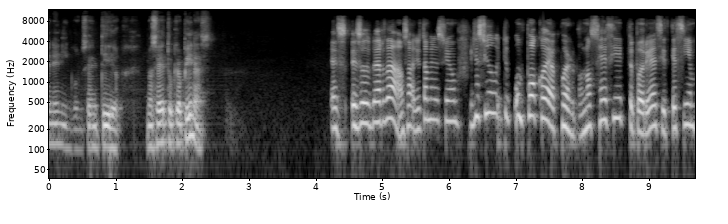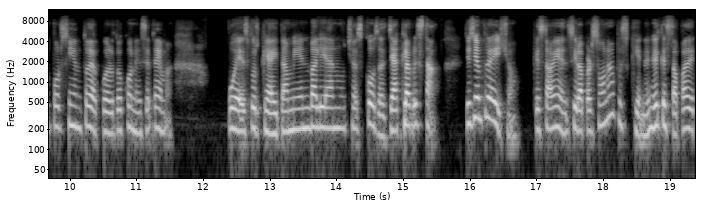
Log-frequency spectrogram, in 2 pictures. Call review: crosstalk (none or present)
none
